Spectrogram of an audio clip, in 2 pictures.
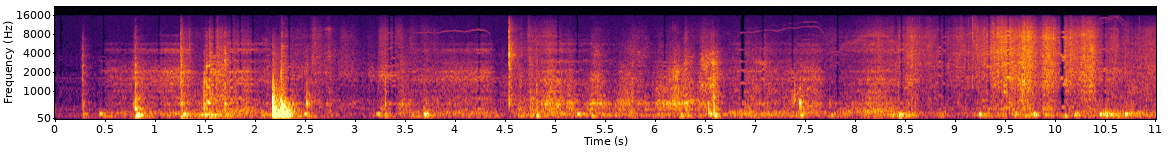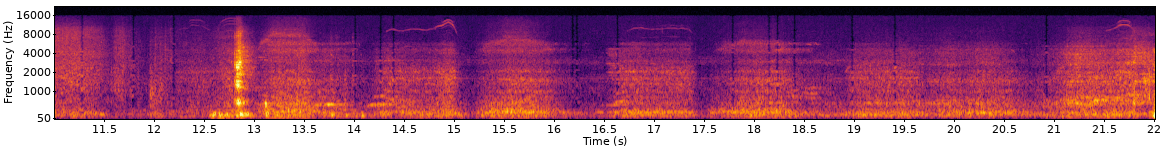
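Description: Quiet handling of a cardboard trading-card box: a small blade slitting its seal, then scattered faint clicks and rustles, with one sharper knock about two seconds in.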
